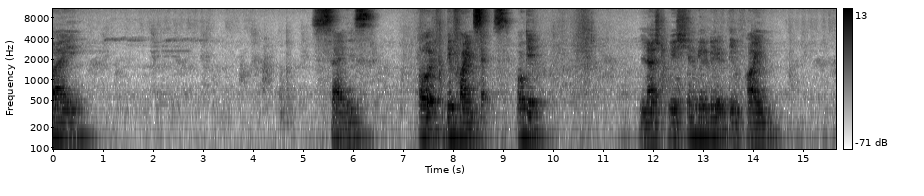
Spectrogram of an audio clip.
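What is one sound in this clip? A young man speaks clearly and calmly nearby, in short bursts.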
